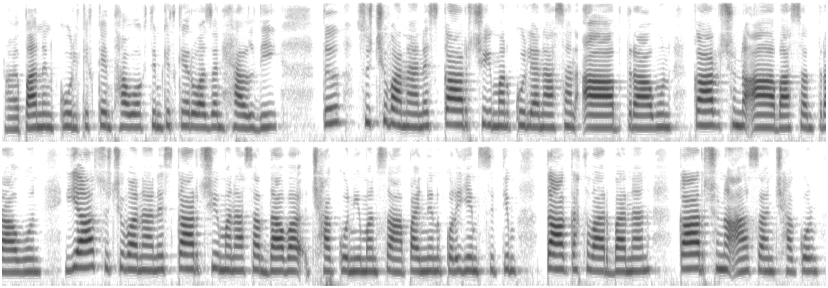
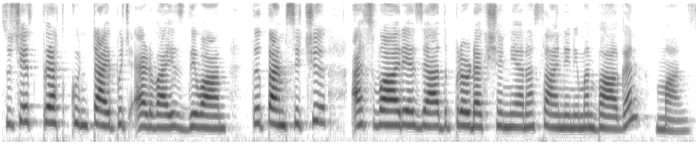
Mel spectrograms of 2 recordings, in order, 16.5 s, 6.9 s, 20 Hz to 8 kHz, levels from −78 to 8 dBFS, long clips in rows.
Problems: none marked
